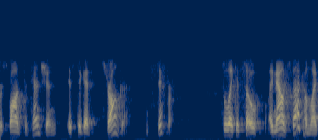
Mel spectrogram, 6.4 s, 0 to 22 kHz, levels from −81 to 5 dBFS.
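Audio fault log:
No faults turn up here, just the narrow telephone-band sound of a G.711 line, with nothing above 3.7 kHz.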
